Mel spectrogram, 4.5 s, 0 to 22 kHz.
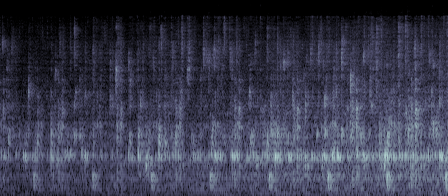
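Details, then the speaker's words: Keurig 2.0 coffee maker brewing with the strong setting off: soft, fairly even pump clicks about twice a second over trickling water. Normal pump noise pushing water through. "you can hear that pump clicking back and forth, pushing that water through. Like I say, this one here is much quieter than this one, but realistically, I don't care."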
